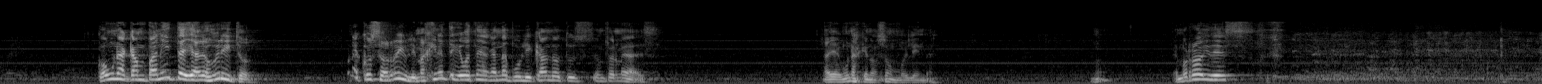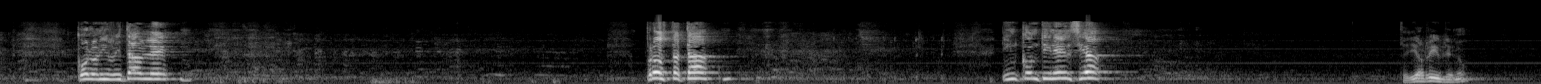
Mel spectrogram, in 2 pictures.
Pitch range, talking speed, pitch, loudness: 200-270 Hz, 70 wpm, 240 Hz, -18 LUFS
